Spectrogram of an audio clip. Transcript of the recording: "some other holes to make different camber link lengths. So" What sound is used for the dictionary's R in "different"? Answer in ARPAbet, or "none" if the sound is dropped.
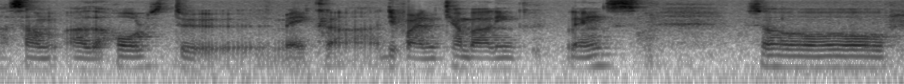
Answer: none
